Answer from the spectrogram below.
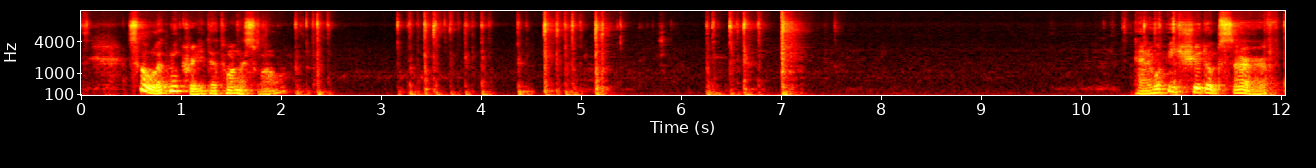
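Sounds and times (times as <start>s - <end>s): computer keyboard typing: 1.5s - 7.3s, 10.4s - 11.1s.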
